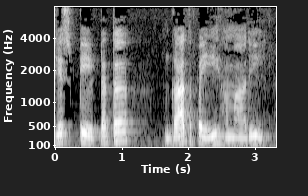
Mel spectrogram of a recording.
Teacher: ਭੇਟਤ ਢੱਡਾ ਨਹੀਂ ਲਾਉਣਾ, ਟੈਂਕੇ ਨਾਲ ਹੀ ਉਚਾਰਨ ਕਰਨਾ ਹੈ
